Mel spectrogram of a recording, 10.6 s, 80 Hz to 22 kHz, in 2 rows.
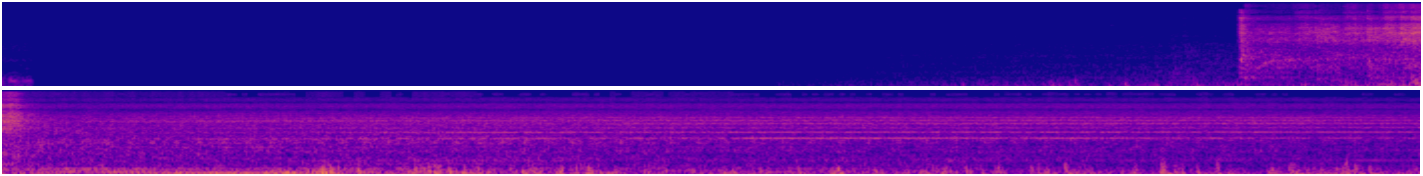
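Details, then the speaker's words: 2008 Chevy HHR 2.4L Ecotec at operating temperature (~180°F), started and idling: loud steady high whistling/whining from the engine, excess crankcase vacuum through the PCV system making the oil cap and dipstick suck air. "So, as I just mentioned, this is obvious, very loud whistling, like whining type noise. It's very strange."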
